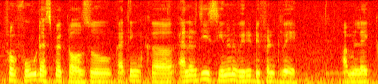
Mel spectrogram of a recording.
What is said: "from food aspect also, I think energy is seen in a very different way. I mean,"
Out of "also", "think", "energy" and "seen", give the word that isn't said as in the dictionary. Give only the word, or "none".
think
